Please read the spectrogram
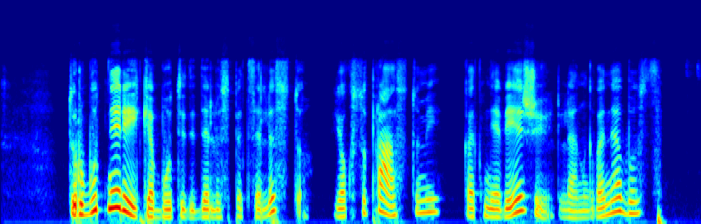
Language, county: Lithuanian, Utena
